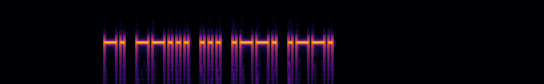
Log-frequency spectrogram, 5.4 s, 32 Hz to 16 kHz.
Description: Morse code, heard as a keyed tone, about 30 wpm, 700 Hz. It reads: N7SPP
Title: USA Call Signs - 5 Characters - 30wpm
